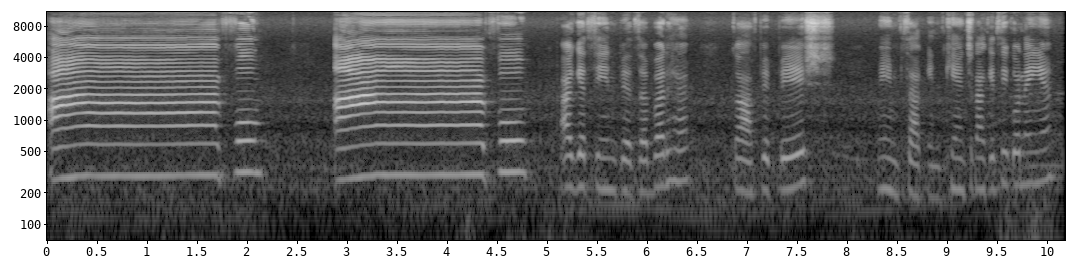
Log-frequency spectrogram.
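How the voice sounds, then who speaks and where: A woman teaching Quranic recitation, patiently explaining each letter and then chanting the words slowly. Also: medium pitch, fairly even intonation, a little mellow, a little hiss or hum.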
